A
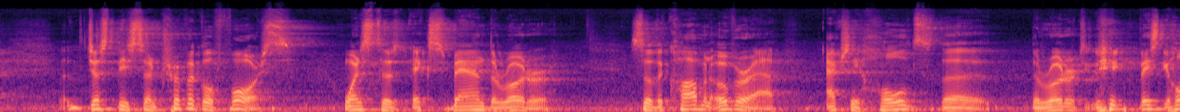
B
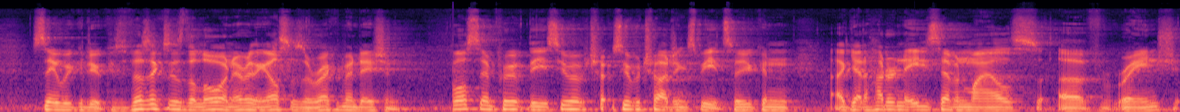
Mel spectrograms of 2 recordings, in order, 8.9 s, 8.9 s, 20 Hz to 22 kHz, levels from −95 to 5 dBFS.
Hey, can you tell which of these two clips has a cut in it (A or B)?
B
